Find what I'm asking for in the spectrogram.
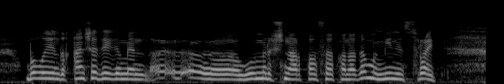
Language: Kazakh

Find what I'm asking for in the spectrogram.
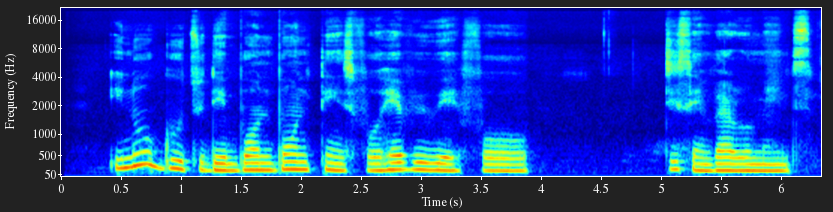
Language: Nigerian Pidgin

